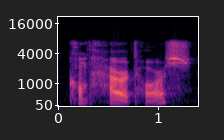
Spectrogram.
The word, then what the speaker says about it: comparator: mispronouncing it um but I looked it up and apparently it's comparator so I'll be announce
